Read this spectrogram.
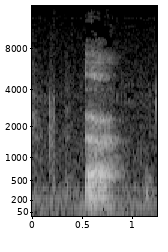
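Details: Female burping: a single loud, rough belch of about a quarter second against quiet room noise.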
